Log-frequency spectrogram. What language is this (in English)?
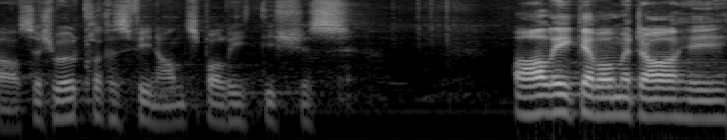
Swiss German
